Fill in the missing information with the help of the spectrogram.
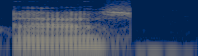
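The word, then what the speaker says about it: Æ: letter x and then the AE is like pronounced Ash his full name is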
